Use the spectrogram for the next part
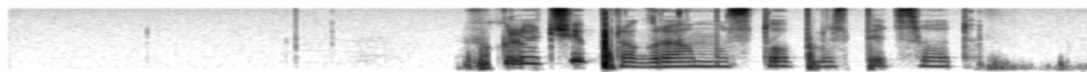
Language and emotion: Russian, sad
